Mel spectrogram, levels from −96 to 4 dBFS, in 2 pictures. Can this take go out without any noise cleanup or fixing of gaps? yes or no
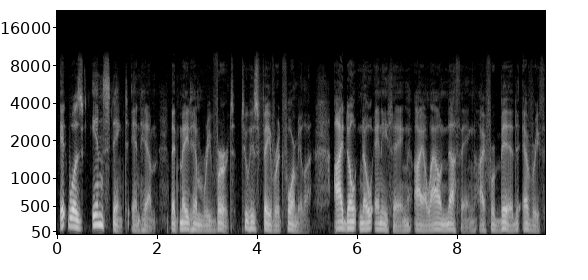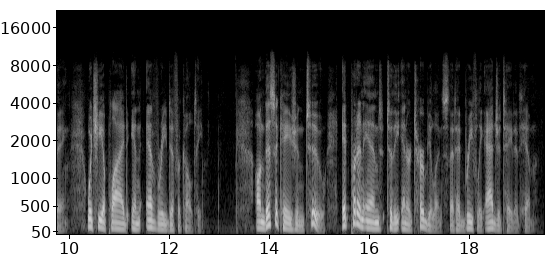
yes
